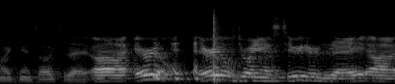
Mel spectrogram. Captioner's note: chuckling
